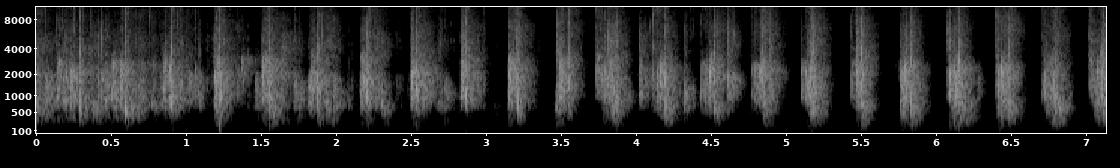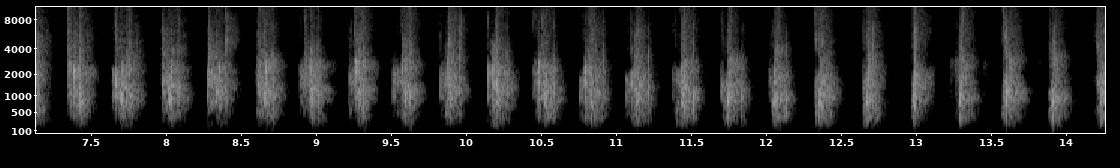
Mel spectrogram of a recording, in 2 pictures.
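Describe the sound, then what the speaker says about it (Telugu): Students in a spoken English class clap together in welcome, a dense burst of applause that settles into a steady, loud unison rhythm of sharp claps that continues to the end. "మేమందరం మీకు చప్పట్లతో స్వాగతాన్ని తెలియజేస్తున్నాం"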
